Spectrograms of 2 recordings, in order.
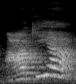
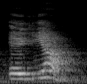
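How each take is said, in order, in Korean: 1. 첫 모음은 평범한 'a'예요. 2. 첫 모음이 'ae'로 앞당겨졌어요. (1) "아기야 아니라" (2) "표준 발음으로 인정하지 않습니다"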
